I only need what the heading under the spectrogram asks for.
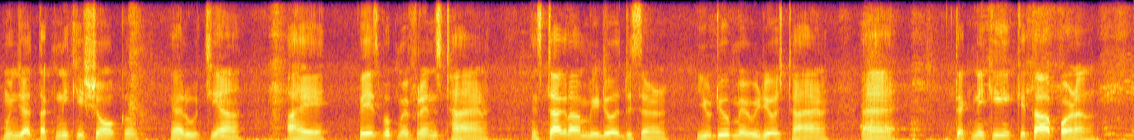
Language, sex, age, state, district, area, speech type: Sindhi, male, 45-60, Maharashtra, Mumbai Suburban, urban, spontaneous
